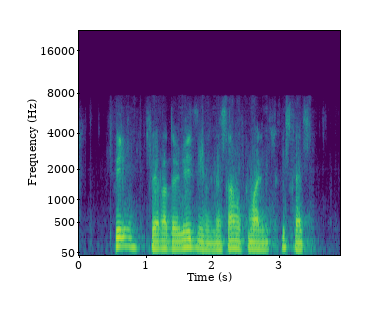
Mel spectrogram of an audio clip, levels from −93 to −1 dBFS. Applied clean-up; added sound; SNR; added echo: neural separator model SepFormer DNS4.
